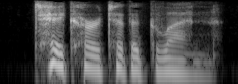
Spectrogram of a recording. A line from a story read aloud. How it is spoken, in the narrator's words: his voice was deadly soft as he said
